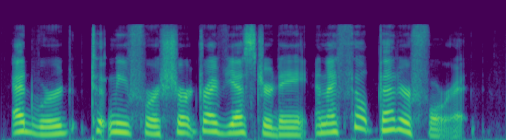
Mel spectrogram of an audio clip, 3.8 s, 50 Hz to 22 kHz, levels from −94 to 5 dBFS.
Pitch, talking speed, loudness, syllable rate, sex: 205 Hz, 220 wpm, -17 LUFS, 5.9 syllables/s, female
